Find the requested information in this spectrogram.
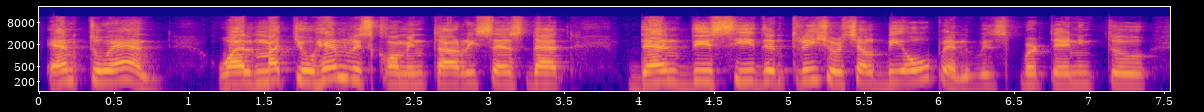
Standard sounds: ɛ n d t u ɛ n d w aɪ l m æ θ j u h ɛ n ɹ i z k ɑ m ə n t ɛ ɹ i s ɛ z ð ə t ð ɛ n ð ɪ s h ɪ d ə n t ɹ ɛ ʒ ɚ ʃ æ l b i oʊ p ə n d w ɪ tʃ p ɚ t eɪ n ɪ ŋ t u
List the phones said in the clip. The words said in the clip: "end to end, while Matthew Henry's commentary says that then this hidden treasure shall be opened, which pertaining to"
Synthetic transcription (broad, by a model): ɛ n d t u ɛ n d w aɪ l m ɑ t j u h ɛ n ɹ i s k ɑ m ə n t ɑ ɹ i s ɛ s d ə t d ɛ n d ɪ s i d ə n t ɹ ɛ ʃ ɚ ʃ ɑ l b i oʊ p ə n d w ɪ s p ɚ t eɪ n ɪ ŋ t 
